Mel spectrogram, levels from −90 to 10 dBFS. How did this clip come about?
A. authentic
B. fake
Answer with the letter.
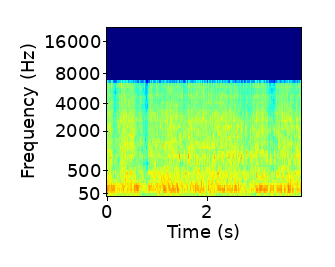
B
